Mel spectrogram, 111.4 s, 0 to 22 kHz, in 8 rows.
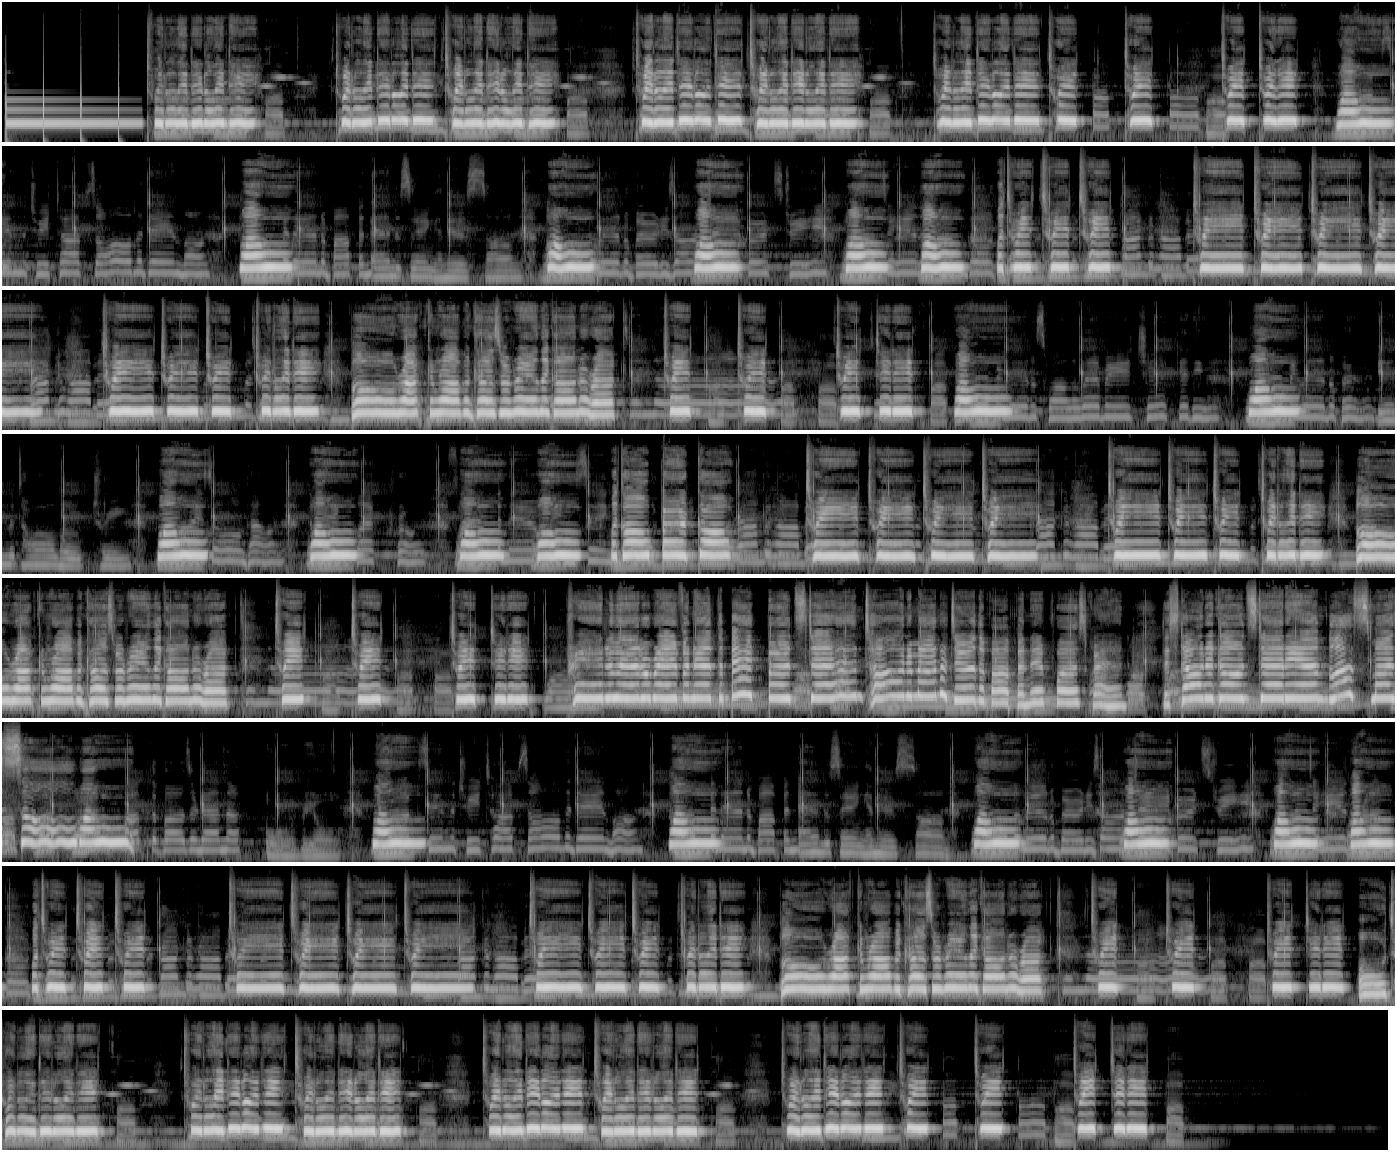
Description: Soprano 1 (Tenor)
